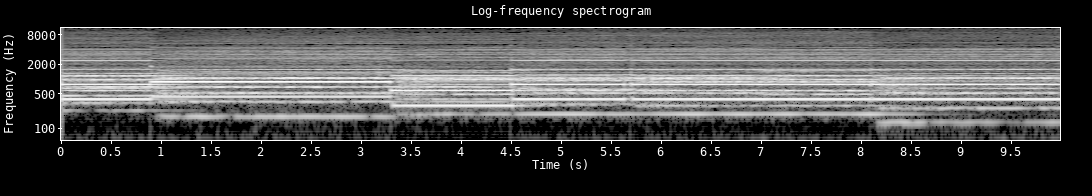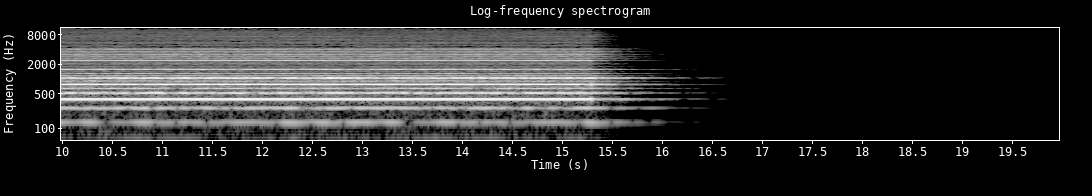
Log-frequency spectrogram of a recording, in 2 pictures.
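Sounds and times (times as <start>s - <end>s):
alto choir part practice singing: 0.0s - 16.0s.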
